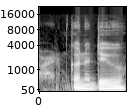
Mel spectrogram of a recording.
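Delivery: mock soft-spoken voice. Retelling what his masseuse said during a massage, imitating soft speaking. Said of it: "he's like soft speaking".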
